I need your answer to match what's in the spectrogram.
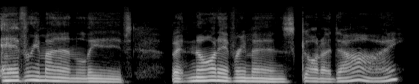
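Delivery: put-on high-pitched Scottish movie-hero accent. Asked by another speaker to quote a movie line, Braveheart accent. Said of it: "do a Braveheart one".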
